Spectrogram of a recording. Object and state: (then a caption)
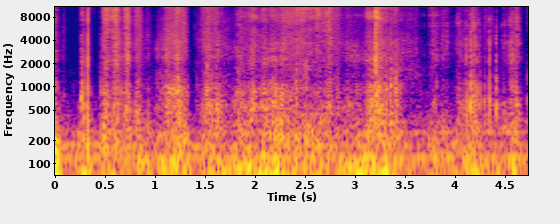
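Faux leather wallet being scratched. Long nails scratch the printed surface of a faux leather Star Wars character wallet held upright in both hands. The result is a steady, close, crinkly scratching over a dense low rumble, with bright rasping streaks that swell and fade as the nails move.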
